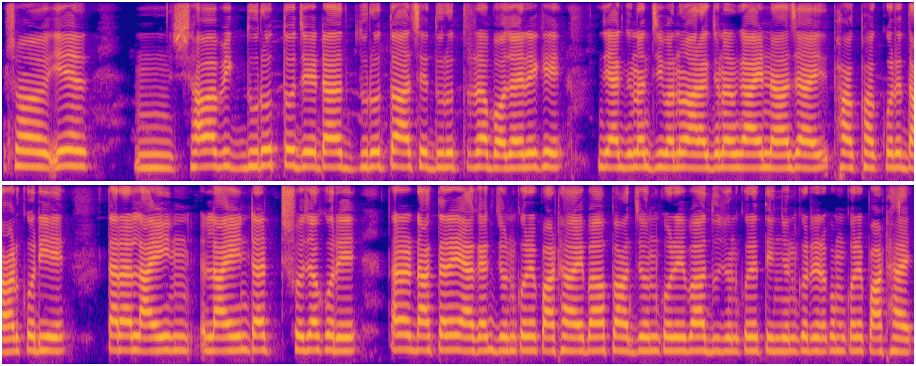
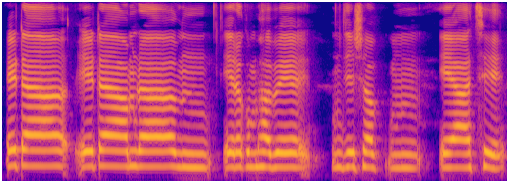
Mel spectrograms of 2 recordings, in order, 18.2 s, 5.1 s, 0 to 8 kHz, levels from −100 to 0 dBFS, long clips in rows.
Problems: background sounds at intervals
